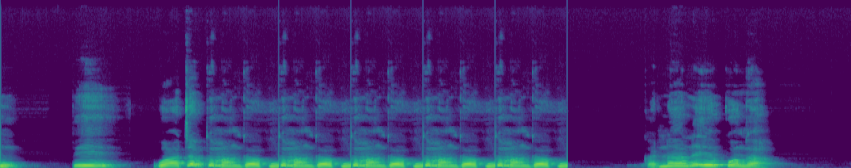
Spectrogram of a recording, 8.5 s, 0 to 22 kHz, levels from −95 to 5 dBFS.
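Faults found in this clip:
Broken-record loop, 2.78 to 5.67 s. A single 0.72 s stretch of the speech replays four times back to back, each pass identical, with no new material until 5.67 s. Speech belonging to that window is missing. Probable component: player or stream buffer. Mechanism: likely a stall upstream, with the last held fragment resent in place of fresh audio until the feed resumed.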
